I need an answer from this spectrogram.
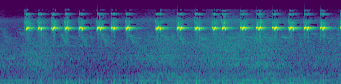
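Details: A fierce cricket calling loudly and continuously: clear high shrill chirps roughly three per second, evenly spaced after a short silent start, with only a slight gap midway; low faint hum underneath.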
